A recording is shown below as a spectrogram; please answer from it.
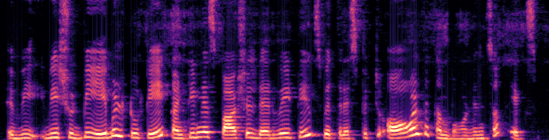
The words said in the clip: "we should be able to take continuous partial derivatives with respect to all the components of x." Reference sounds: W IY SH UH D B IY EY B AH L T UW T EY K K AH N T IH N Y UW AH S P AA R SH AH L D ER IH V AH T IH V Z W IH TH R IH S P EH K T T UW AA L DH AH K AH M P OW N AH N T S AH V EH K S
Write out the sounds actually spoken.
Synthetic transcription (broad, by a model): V IY SH UH D B IY EY B AH L T UW T EY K K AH N T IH N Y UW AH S P AA R SH AH L D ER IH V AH T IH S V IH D R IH S P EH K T T UW AA L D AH K AH M P OW N AH N T S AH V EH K S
